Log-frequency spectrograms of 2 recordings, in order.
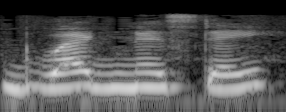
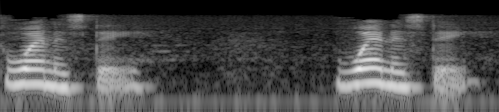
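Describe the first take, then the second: First: Wednesday said "wed-nis-day", slowly, the d sounded; Wednesday with the d spoken; wrong Wednesday. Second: Wednesday said "wenz-day", silent d; Wednesday, drop the d. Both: Shown as a demonstration.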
